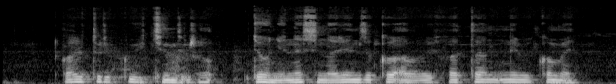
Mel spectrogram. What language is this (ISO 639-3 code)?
kin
